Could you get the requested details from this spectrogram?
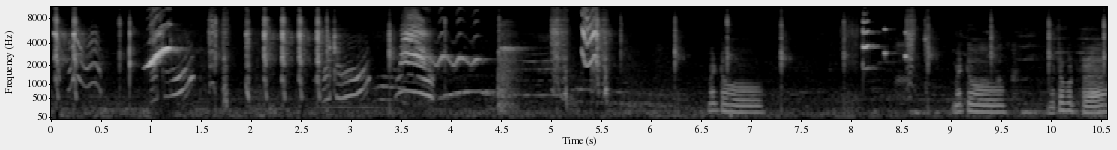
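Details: Indian green ringneck parakeet, a pet talking bird, alternates harsh rising squawks and squeals with voice-like mimicked words and sharp clicks in a busy, chattering sequence.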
